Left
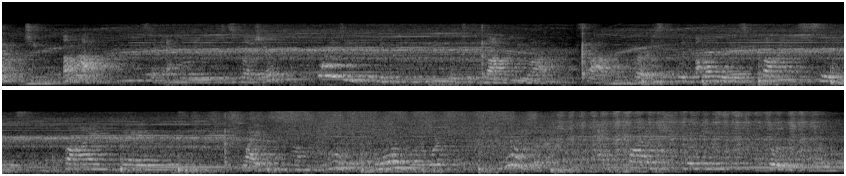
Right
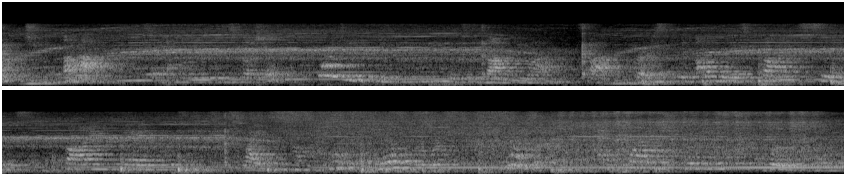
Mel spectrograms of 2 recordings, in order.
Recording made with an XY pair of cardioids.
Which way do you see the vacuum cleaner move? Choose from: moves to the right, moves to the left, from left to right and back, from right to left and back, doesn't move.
from right to left and back.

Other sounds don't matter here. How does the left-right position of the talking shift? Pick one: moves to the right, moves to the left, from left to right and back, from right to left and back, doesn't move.
doesn't move.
